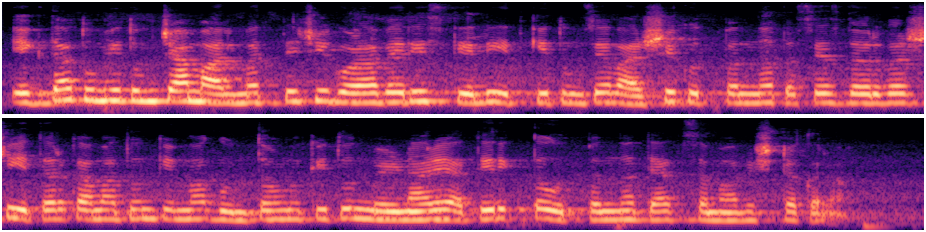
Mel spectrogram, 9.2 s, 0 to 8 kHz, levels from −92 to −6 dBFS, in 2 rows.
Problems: none marked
